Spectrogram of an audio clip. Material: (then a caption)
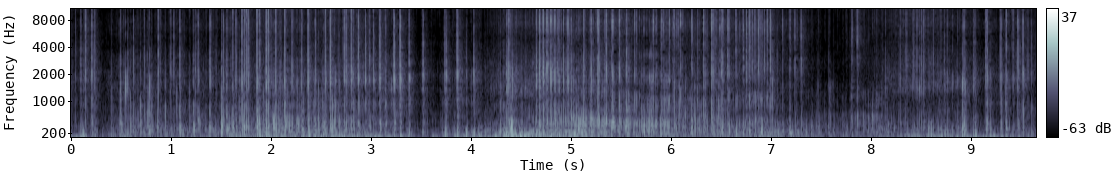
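Polyester. Long acrylic nails scratch and tap across a dark polyester mesh bed sheet lying loosely in soft folds. The result is a dense, rapid, uneven patter of dry scratches and taps, heavy in low rumble with little brightness. It stays steady throughout, with brief quieter dips near the middle and toward the end.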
